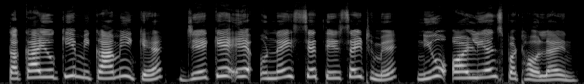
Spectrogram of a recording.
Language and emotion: Maithili, neutral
